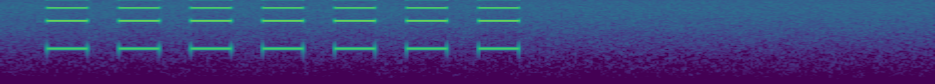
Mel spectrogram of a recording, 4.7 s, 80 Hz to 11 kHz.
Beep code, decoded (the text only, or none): 7 short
